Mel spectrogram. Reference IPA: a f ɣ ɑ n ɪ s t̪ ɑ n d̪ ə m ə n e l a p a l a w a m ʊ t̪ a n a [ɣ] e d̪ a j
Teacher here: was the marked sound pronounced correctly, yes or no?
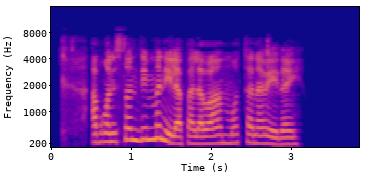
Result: no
